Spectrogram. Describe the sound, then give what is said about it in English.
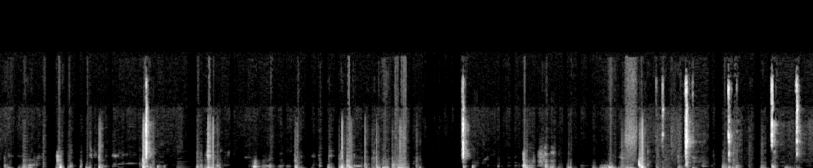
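Rapid, irregular keyboard typing into a chat box: quick bursts of sharp clicks and taps with brief pauses between runs of keystrokes, fairly loud and with no one talking. “Yeah, we can hear her typing.”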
